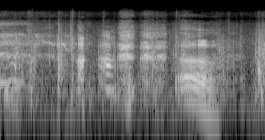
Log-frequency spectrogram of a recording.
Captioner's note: laughs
